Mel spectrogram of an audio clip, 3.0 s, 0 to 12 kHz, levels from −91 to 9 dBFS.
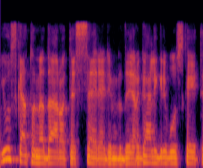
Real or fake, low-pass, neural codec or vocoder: real; 7.2 kHz; none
